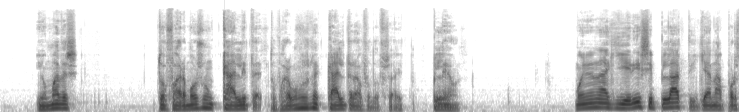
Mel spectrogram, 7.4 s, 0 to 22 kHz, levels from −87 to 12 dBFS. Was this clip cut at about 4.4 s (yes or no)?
no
